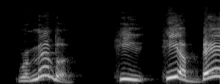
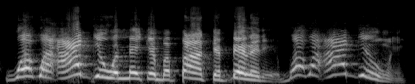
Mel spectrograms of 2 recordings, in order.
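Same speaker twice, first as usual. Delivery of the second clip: higher, louder mocking imitation; mocking whine; 5 semitones higher, 5 dB louder than usual. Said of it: "Talking about".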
